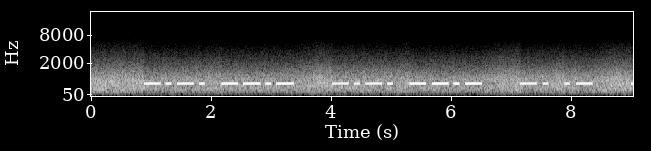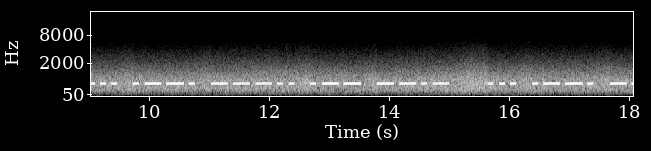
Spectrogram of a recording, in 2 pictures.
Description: Morse code, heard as a keyed tone, machine-sent, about 13 wpm, 490 Hz, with radio static and a narrow filter. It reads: CQ CQ NA SP8WQ …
